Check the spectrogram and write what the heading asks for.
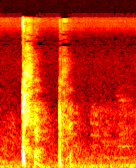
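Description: A person coughing twice, about half a second apart, the first cough louder.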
